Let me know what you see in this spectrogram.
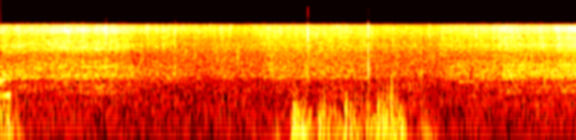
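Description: Steady hiss of heavy rain falling, with a low rumble for about a second around three seconds in.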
